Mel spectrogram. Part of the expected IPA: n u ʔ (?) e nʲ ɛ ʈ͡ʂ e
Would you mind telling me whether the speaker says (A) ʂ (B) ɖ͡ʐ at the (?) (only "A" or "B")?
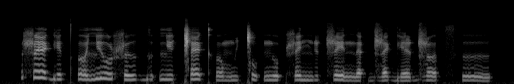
A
